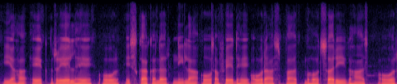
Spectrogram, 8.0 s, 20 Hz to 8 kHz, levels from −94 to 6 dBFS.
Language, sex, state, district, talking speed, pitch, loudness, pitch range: Hindi, male, Maharashtra, Dhule, 130 wpm, 105 Hz, -31 LUFS, 100-110 Hz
